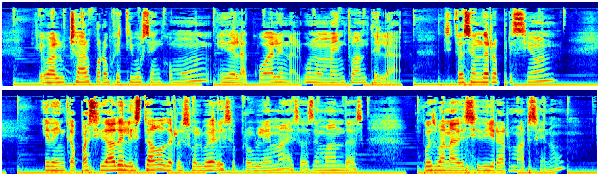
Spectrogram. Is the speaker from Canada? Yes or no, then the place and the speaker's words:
no; Mexico City, Mexico; a pesar de que soy del DF y no soy campesina y vivo en esta época y no hace 50 años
